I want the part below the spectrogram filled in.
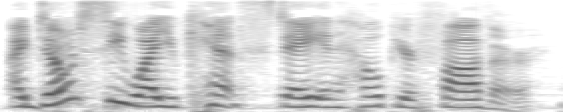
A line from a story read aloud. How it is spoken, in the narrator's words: Ellen said, angrily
